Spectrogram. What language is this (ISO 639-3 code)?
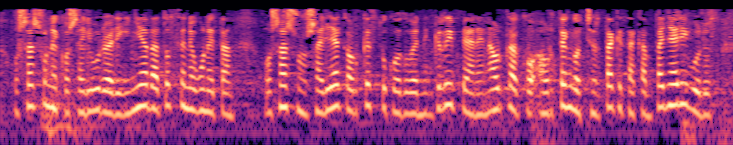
eus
